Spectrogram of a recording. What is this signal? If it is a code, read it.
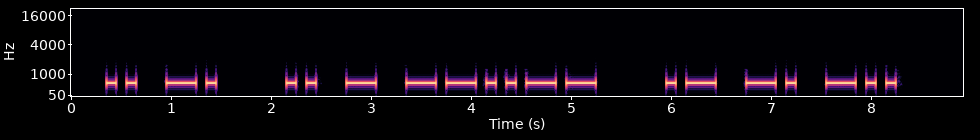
Morse code, heard as a keyed tone, about 12 wpm, 600 Hz. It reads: IN IT, AND
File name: CW / Practice / If12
